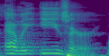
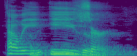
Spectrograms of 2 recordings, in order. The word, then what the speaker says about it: Eliezer: It's pronounced Eliezer. Will you say that after me? Eliezer.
